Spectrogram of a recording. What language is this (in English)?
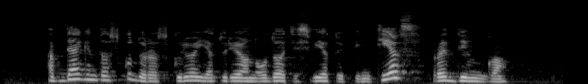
Lithuanian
